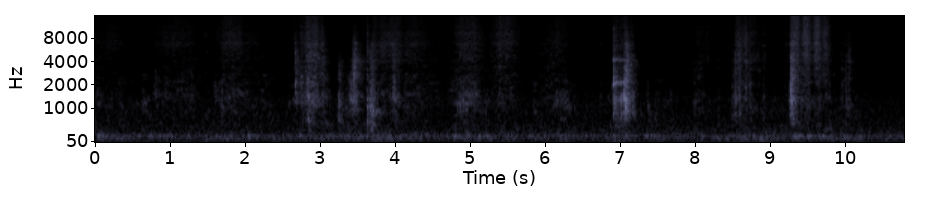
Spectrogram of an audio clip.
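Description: Steam iron sliding and rubbing over a sheet of coffee-dyed paper on a cloth-covered surface, with scraping and rustling as the stiff paper is pressed flat and handled. Sharper paper rustles come about seven seconds in and again near the end as the sheet is lifted away.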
